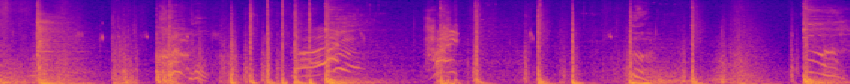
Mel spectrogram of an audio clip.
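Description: Heavy punches and kicks thud in quick succession.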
